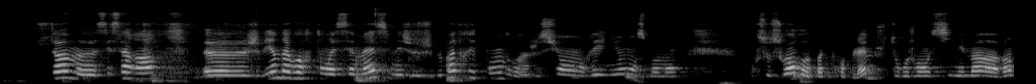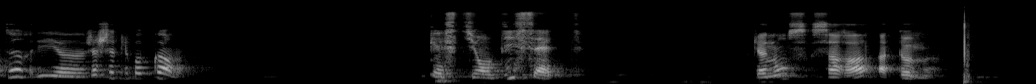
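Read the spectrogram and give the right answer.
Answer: Elle le rejoindra au cinéma à 20h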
